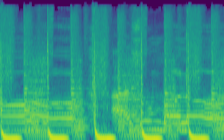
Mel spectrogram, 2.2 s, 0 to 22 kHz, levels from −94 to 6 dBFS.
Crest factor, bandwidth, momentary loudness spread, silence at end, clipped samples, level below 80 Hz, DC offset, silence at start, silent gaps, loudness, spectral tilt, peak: 10 dB; 19 kHz; 1 LU; 0 s; under 0.1%; -12 dBFS; under 0.1%; 0 s; none; -12 LUFS; -4.5 dB/octave; 0 dBFS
